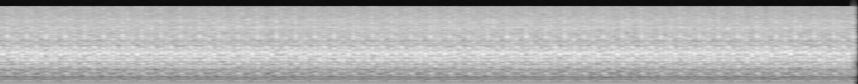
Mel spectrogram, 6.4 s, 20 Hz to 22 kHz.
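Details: BMW 320d diesel at idle: even rapid clatter about three per second with occasional stumbles, knocking with misfires; injectors or tappet suspected, mechanic and seller unable to find the cause for over a month.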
